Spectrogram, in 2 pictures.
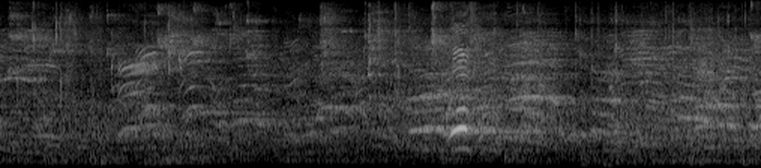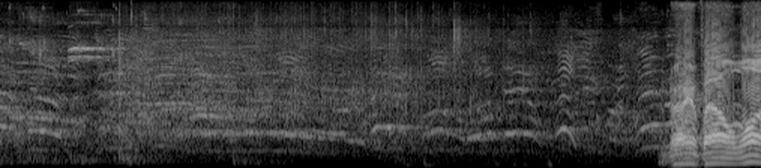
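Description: A crowd chatters and cheers in an echoing gym.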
